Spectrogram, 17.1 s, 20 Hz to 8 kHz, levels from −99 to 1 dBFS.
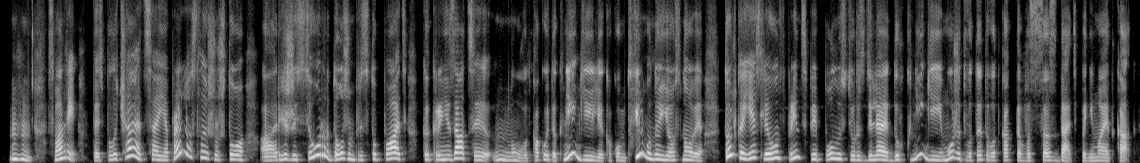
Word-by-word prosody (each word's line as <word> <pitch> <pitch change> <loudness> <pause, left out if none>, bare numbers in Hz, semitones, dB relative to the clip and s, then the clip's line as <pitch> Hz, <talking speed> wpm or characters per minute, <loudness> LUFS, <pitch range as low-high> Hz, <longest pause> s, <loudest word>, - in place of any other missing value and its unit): Мгм, 235 -5 +1 0.3
смотри, 250 +5 +2 0.2
то 180 - -2
есть, 165 -1 -4
получается, 240 - +1
я 195 -3 0
правильно 410 - +2
слышу, 280 -9 -4
что, 205 0 -1 0.2
а, 175 +1 +1
режиссёр 230 - +1
должен 235 +2 0
приступать 235 +5 +2 0.2
к - - -5
экранизации, 220 -1 +1
ну, 185 -4 -3
вот 145 -1 -9
какой-то 180 0 -2
книги 255 - +1
или 160 -4 -1
к - - -23
какому-то 160 -2 -7
фильму 385 - +5
на 235 - -1
её 205 -4 +2
основе, 190 -5 -1 0.3
только 385 -2 +4
если 265 -1 +3
он, 280 +4 +4
в 280 - -19
принципе, 275 -4 0
полностью 230 -1 -1
разделяет 200 0 +3
дух 205 +2 -3
книги 210 - -2
и - - -3
может 255 +3 -2
вот 170 +2 -6
это 210 +1 -2
вот 175 -1 -5
как-то 180 0 -3
воссоздать, 165 +1 -2
понимает 160 -2 -3
как. - - 0
210 Hz, 155 wpm, -22 LUFS, 180-250 Hz, 0.3 s, фильму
